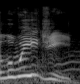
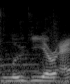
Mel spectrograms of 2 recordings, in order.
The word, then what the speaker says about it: Lugia: it will evolve into Luigi I I knew somebody who used to pronounce Lugia who thought Lugia was pronounced Luigi or specifically Luigi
